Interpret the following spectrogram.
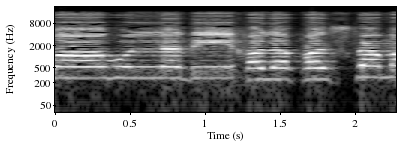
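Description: A man chanting a Quranic verse in Arabic in melodic recitation, holding long steady notes with brief pauses for breath.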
